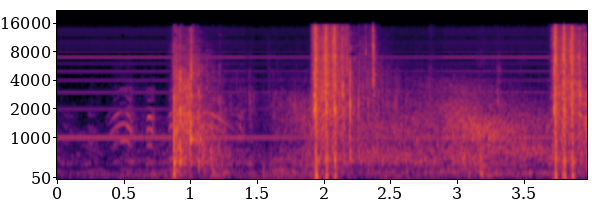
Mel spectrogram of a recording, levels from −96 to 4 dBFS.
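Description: A steady USB whine sits at 1 kHz for the whole clip, roughly 25 dB below the sound, as current drawn in the bus's 1 ms frames leaks through power or ground. On a spectrogram it is a thin, unbroken horizontal line at 1 kHz.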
